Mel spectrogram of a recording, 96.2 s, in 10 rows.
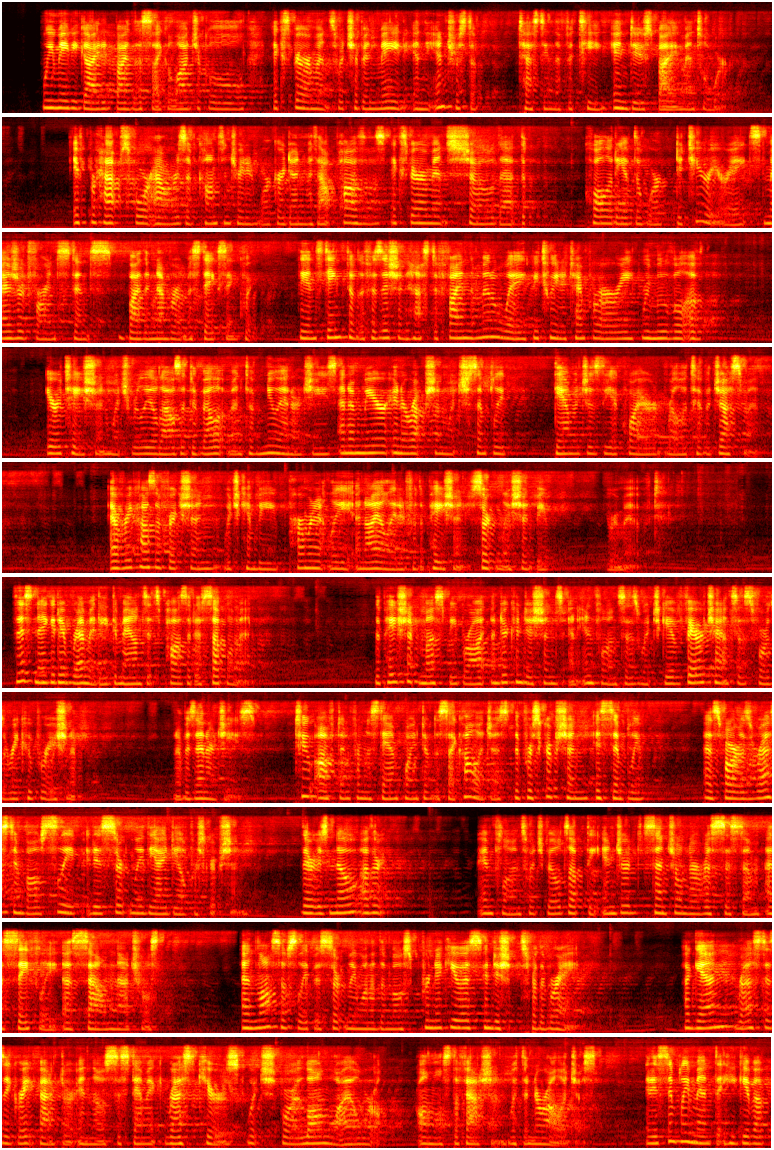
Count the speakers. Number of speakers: one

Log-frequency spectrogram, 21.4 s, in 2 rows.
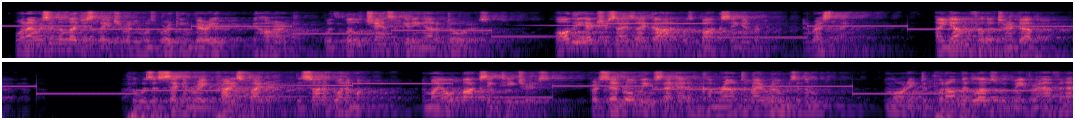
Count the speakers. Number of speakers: one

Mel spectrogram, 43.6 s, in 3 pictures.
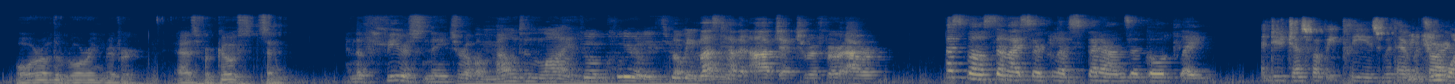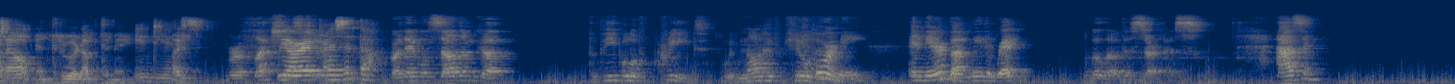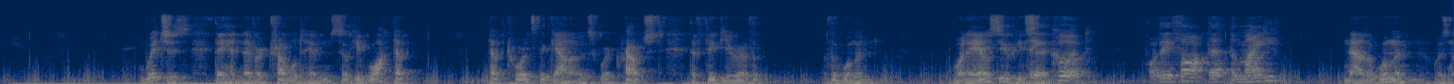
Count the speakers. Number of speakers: eight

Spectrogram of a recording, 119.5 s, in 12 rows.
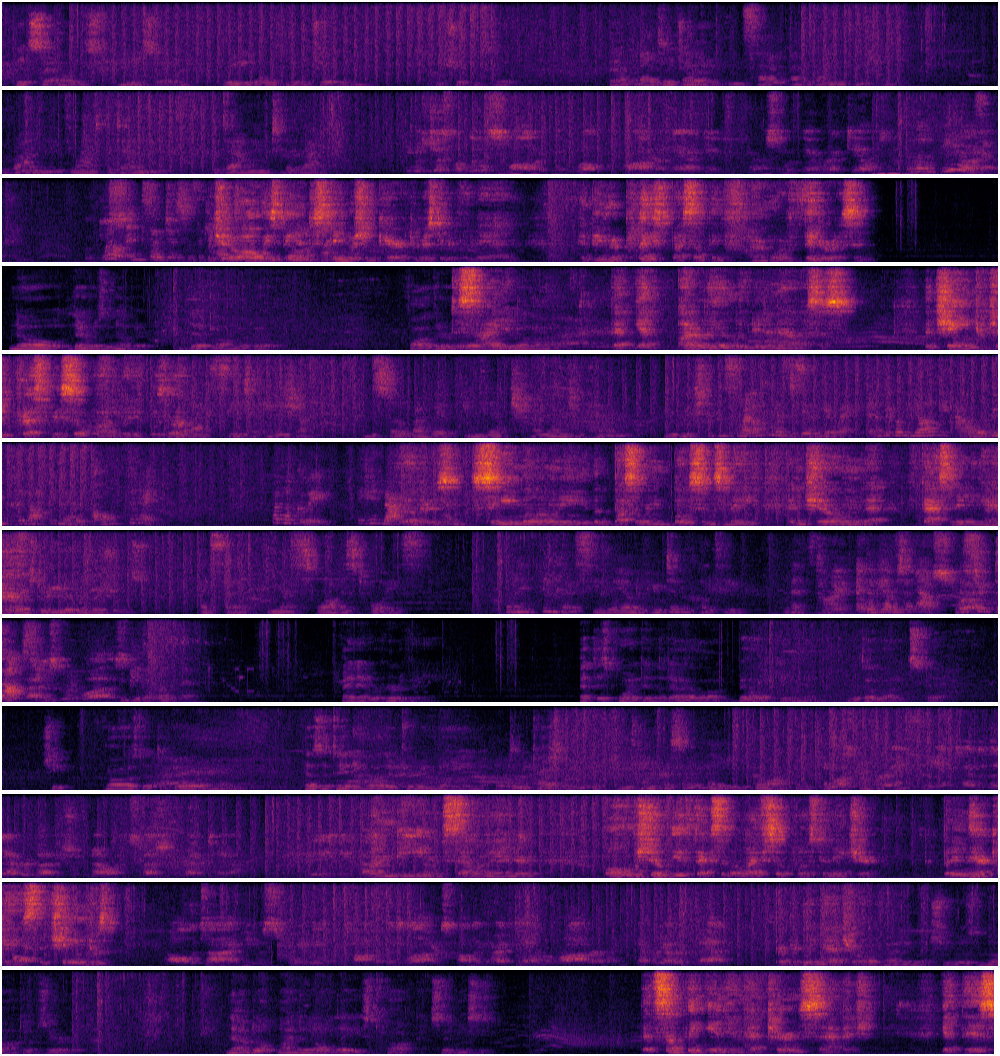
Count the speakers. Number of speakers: five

